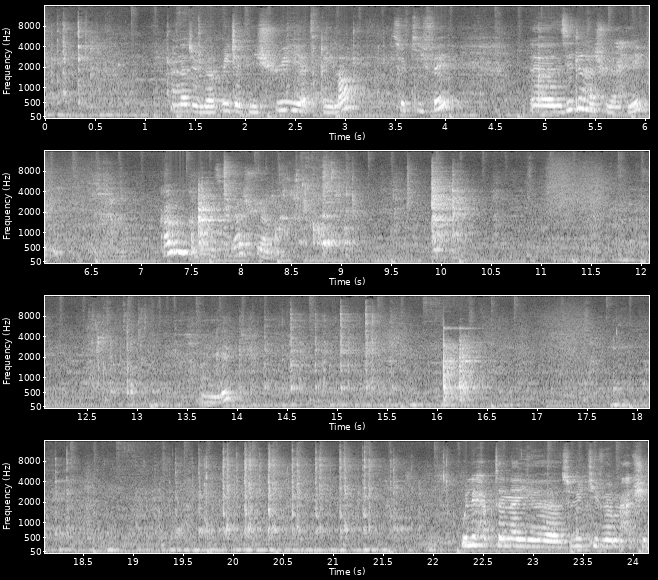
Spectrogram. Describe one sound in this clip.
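A whisk clinks and scrapes against a glass bowl.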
